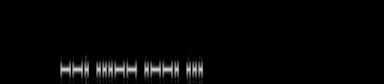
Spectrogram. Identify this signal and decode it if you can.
Morse code, heard as a keyed tone, about 40 wpm, 690 Hz. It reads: G3PS
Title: DXCC-100 Call Signs - 4 Characters - 40wpm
